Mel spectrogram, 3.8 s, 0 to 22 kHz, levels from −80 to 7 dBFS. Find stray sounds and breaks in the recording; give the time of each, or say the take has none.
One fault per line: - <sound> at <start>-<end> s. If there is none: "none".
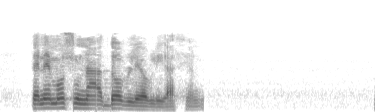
none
